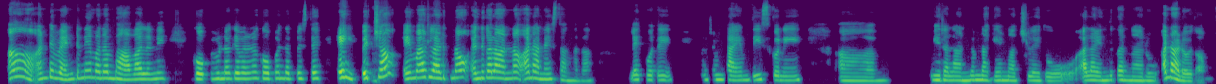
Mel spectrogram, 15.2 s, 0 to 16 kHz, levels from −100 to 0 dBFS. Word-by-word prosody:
ఆ! - - +5 0.3
అంటే 275 +6 0
వెంటనే 245 +7 -1
మనం 275 -1 +2
భావాలని, 230 +3 +2 0.4
కోపం 235 0 +4
ఉన్నాక 255 0 0
ఎవరైనా 250 +2 -1
కోపం 255 +1 +1
తప్పిస్తే, 250 +1 -1 0.3
ఏయ్ 295 -4 +5
పిచ్చా! 320 +7 +6 0.3
ఏం 260 - +3
మాట్లాడుతున్నావ్. 295 -1 +3
ఎందుకు 275 +3 +1
అలా 285 - +5
అన్నావ్? 265 +1 -1
అని 275 +1 +2
అనేస్తాం 230 -5 -2
కదా! 155 0 -12 0.6
లేకపోతే 200 -1 -5 0.5
కొంచెం 210 0 -5
టైమ్ 190 0 -2
తీసుకొని 195 -4 -4 0.7
ఆహ్, 165 -1 -5 0.7
మీరు 195 0 +1
అలా 180 - -2
అనడం 190 +4 -1
నాకేమి 180 -1 -4
నచ్చలేదు, 165 -1 -6 0.4
అలా 190 +1 +1
ఎందుకన్నారు, 175 -3 -2 0.2
అని 290 +1 +5
అడుగుదాం. 155 -1 -3
220 Hz, 135 wpm, -24 LUFS, 180-260 Hz, 0.7 s, పిచ్చా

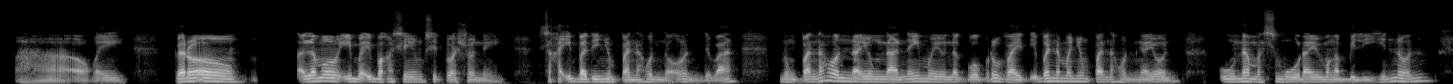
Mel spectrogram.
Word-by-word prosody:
Ah, 95 -1 -5 0.2
okey 100 -1 -5 0.5
pero 140 +2 +7 1.0
alam 145 +2 +4
mo 155 -1 +5
yung 135 -2 +1
iba-iba 120 0 +3
kasi 125 -2 -3
yung 115 - -5
sitwasyon, 105 -2 -4
eh, 90 - -10 0.4
saka - - -8
iba 125 -1 +3
din 125 0 +1
yung - - -16
panahon 110 0 -1
noon, 105 0 -4
di 95 - -6
ba? 95 +8 -2 0.5
Nung 115 -2 -3
panahon 150 +7 +2
na - - +3
yung 120 -1 0
nanay 115 +4 +2
mo 135 -2 -1
yung 115 -2 -1
nagpo-provide 110 0 -1
iba 135 - 0
naman 140 -1 0
yung 135 -2 -5
panahon 115 -2 -2
ngayon. 110 -1 -3 0.3
Una, 130 +2 0
mas 120 -3 -2
mura 115 -1 +1
yung 115 0 -1
mga 105 - +1
bilihin 110 +6 -3
nun, 150 +4 -3
120 Hz, 160 wpm, -24 LUFS, 110-130 Hz, 1.0 s, pero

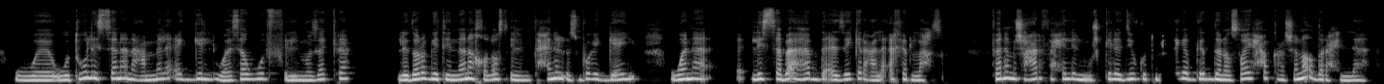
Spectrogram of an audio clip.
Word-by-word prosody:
و 195 0 +2
وطول 205 +9 +2
السنة 275 0 +1
أنا 245 -3 +3
عمالة 215 +6 0
أأجل 240 -1 -1
وأسوِّف 240 +6 -1
في - - -9
المُذاكرة، 225 +7 -1 0.5
لدرجة 240 +3 +3
إن 215 +1 +3
أنا 260 +2 +5
خلاص 235 0 -3
الامتحان 205 +5 0
الأسبوع 245 -2 -1
الجاي، 235 +4 -1 0.3
وأنا 240 +4 +5 0.4
أ 295 - -13
لسه 245 +1 +2
بقى 240 +2 +3
هابدأ 230 -2 0
أذاكر 235 +4 -1
على 195 -2 -2
آخر 235 -3 -4
لحظة، 195 +1 -5 0.4
فأنا 260 +3 +3
مش 260 -4 +2
عارفة 255 +2 -3
أحِلّ 255 +1 -1
المشكلة 230 +1 +1
دي! 235 +2 +2
وكنت 240 -1 -4
محتاجة 260 +4 -4
بجد 240 0 0
نصايحك 245 +5 -1
عشان 220 +5 +2
أقدر 245 -7 0
أحِلّها. 190 -2 -3
235 Hz, 165 wpm, -21 LUFS, 210-255 Hz, 0.5 s, أنا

